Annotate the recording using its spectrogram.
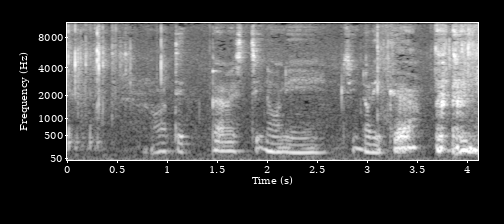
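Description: A plastic sleeve crinkles as it is handled.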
